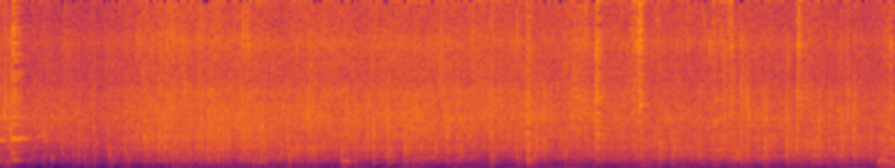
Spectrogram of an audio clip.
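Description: Mustard seeds, urad dal and green chilli fry in hot oil for a steady, loud sizzle and crackle with occasional stirring, no voices.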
